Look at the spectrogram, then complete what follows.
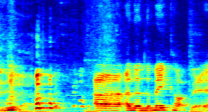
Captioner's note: both laughing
